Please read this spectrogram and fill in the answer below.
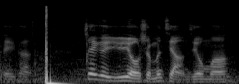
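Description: A single sharp thump about half a second in, the camera or its microphone being knocked in a jostling crowd, followed by a person speaking.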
